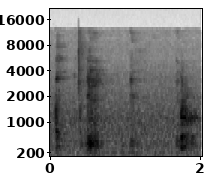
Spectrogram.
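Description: A few faint, scattered clicks and knocks of things being handled on a meeting table, with one sharp click about half a second in.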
